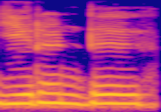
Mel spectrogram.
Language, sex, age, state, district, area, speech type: Tamil, female, 18-30, Tamil Nadu, Chennai, urban, read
